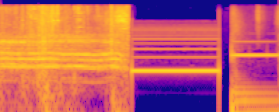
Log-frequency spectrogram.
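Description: A loud rushing noise with a man shouting over it, then a steady electronic beep tone held for about half a second that cuts off sharply. Music with a beat starts just after, near the end.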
